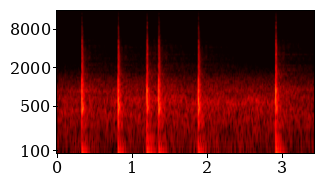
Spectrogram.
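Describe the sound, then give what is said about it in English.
Six sharp knocks on a door in a jaunty, syncopated pattern, with a quick double rap in the middle. The knocks are fairly loud, and no one speaks. “Russ, if you could dub in a real cool guy knock for Amy at this point”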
